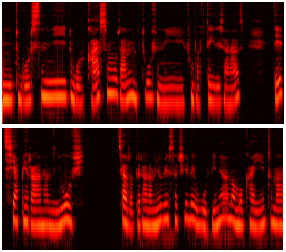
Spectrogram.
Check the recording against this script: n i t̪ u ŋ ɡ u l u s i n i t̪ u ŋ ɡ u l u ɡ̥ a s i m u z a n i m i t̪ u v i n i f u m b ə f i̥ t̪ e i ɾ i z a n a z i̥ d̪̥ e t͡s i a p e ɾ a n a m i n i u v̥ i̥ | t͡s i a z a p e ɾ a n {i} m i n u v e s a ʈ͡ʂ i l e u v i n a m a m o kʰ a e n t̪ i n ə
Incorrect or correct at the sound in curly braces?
incorrect: a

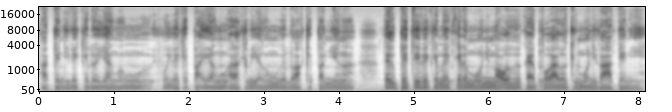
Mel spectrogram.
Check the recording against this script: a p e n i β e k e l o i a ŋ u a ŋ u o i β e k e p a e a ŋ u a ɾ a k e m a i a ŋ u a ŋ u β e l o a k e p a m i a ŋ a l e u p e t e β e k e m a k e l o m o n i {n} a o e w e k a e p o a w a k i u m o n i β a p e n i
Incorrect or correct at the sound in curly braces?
incorrect: m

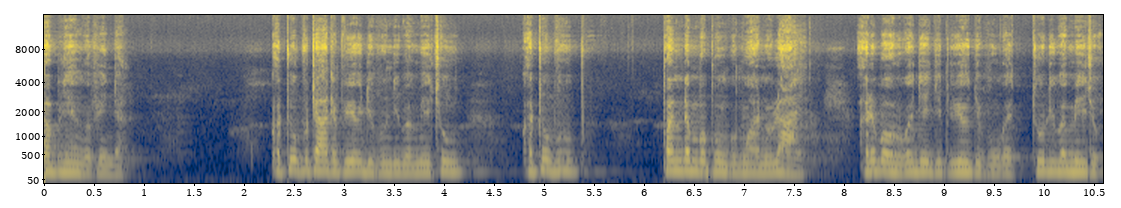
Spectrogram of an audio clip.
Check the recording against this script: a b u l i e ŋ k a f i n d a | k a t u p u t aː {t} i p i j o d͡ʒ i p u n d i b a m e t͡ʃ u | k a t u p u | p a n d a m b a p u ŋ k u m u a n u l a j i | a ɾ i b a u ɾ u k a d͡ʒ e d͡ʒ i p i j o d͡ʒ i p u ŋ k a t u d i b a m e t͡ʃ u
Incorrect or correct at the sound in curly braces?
correct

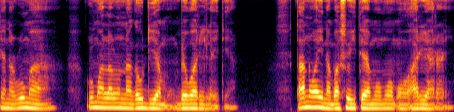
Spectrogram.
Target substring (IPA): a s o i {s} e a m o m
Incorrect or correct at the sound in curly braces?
incorrect: t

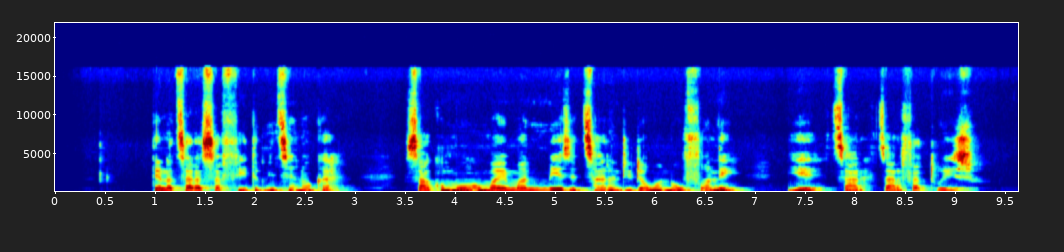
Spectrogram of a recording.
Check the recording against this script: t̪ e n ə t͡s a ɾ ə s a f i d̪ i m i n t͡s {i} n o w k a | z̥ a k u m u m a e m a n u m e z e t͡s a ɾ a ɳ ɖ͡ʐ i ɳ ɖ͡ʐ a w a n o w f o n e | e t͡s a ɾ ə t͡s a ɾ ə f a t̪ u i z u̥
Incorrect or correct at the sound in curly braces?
incorrect: a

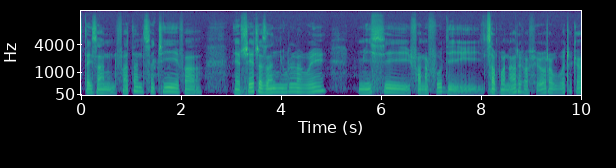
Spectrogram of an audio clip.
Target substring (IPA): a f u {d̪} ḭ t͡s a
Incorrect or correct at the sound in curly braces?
correct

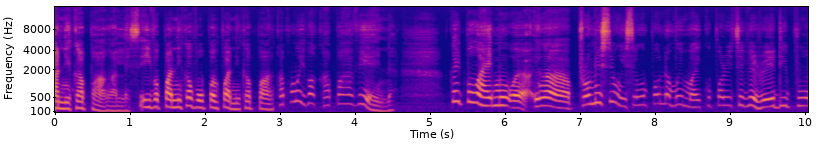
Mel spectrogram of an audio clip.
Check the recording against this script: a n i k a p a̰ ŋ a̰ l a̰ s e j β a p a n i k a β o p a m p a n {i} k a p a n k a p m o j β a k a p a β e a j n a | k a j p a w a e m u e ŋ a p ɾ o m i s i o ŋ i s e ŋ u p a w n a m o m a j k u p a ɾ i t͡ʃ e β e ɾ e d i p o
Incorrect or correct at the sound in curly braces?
correct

